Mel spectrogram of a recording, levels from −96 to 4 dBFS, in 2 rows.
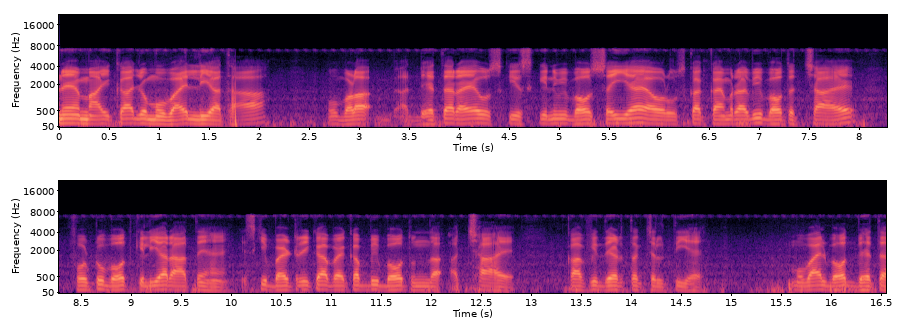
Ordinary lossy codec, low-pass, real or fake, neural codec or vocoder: none; 7.2 kHz; real; none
